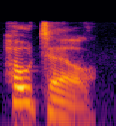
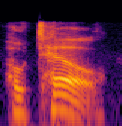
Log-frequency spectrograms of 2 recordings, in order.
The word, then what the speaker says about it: hotel: uh repeat that okay because when you came through here you said police Hotel okay all right because that's a common mistake the word is Hotel okay just like in Spanish all right that word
